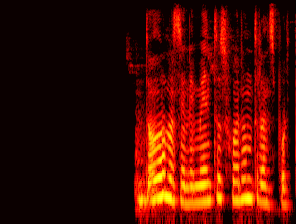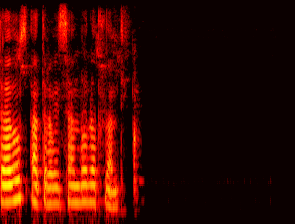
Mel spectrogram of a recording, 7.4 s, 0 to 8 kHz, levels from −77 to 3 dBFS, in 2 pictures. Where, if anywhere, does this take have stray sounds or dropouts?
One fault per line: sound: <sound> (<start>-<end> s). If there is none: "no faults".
no faults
